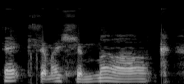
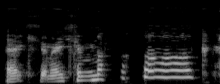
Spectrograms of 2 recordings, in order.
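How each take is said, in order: First: Said in the usual way. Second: Exclamation said flat, then "mark" leaps much higher; mock excited squeak on "mark"; reading out punctuation with a sudden high "mark"; pitch jump on mark. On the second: Shown as a demonstration.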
